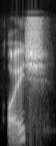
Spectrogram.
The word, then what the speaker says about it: eu: You should pronounce eu as, like, how do you say boy? Remove b, then it will be oi, right? Oi.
